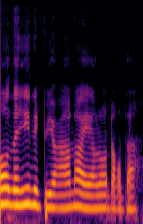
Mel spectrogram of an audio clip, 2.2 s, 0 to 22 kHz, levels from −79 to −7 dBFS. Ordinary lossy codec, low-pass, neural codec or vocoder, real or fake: none; none; codec, 44.1 kHz, 2.6 kbps, SNAC; fake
